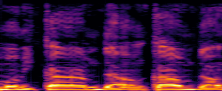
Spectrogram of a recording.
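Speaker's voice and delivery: usual speaking voice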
